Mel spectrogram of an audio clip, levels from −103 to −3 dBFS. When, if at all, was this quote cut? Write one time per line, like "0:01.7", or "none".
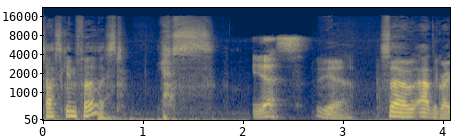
0:02.7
